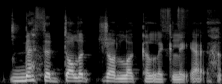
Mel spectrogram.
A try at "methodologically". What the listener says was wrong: I think you've added a D.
